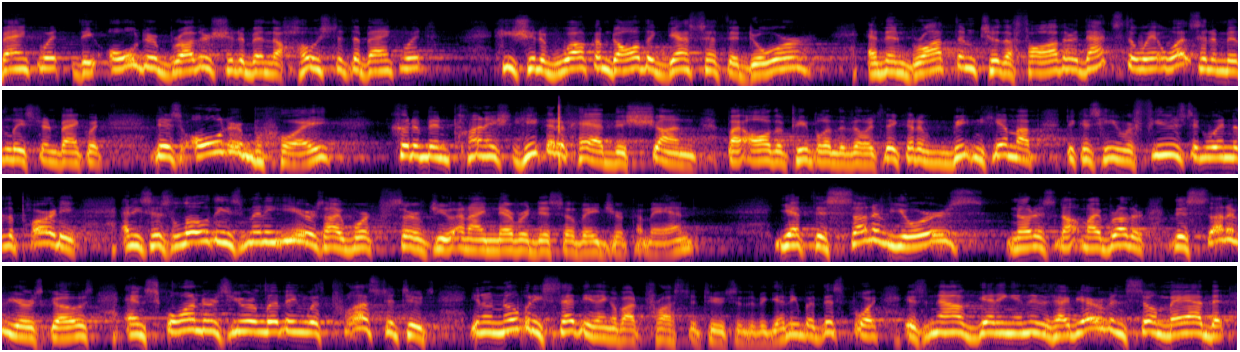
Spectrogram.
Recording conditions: large echoing room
